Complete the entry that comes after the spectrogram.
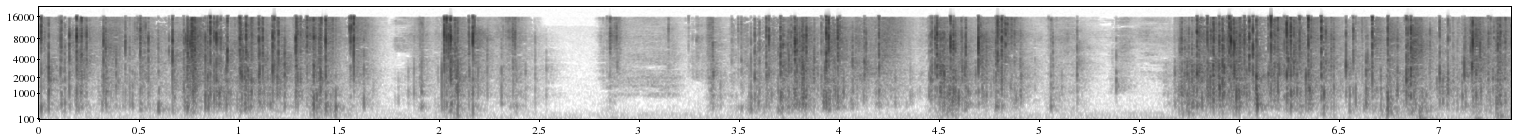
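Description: Long nails pick, scratch and crinkle the clear plastic wrapper of a full, sealed package of pink kinetic sand, then fingers press the package. Dense, bright crinkling and scratching come in bursts separated by brief quieter gaps, with little low end.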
